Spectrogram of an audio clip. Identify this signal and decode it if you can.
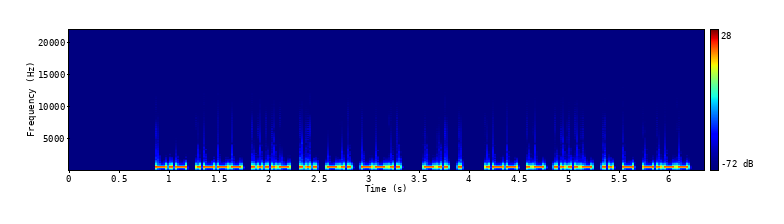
Morse code, heard as a keyed tone, about 36 wpm, 700 Hz. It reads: KJ4SDZ DE WA4ITY
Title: USA Callsign DE Callsign - 6 Characters - 35wpm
